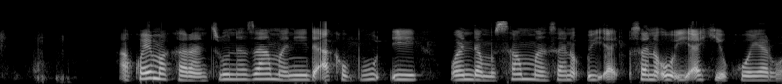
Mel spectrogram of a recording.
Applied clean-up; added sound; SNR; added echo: none; none; none; none.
